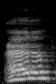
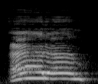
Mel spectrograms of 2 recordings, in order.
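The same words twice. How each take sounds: First: Loud high call; God calling for Adam in the evening. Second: Loud high call, held; God calling for hidden Adam; calling again. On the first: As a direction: call out across the garden. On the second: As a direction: call out, searching. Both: Acted. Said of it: "here comes God ... and he says".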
